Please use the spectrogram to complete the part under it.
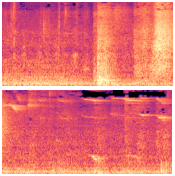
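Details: Aggressive German Shepherd during dog training gives two loud, harsh barks about a second apart, with traffic-like background noise and a faint whine afterwards.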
